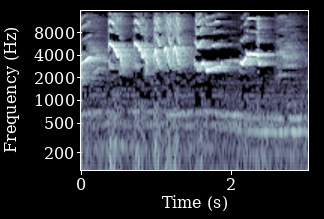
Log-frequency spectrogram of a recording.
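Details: Oriental magpie-robin in lure song to draw out quick rolling singing: dense bursts of fast buzzy trills and chattering notes, followed by a long clear whistle and a brief twittered ending.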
